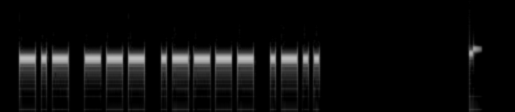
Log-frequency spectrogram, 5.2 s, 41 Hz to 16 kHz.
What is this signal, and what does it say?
Morse code, heard as a keyed tone, about 23 wpm, 700 Hz. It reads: KO1L
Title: USA Call Signs - 4 Characters - 3x Character Spacing - 22wpm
